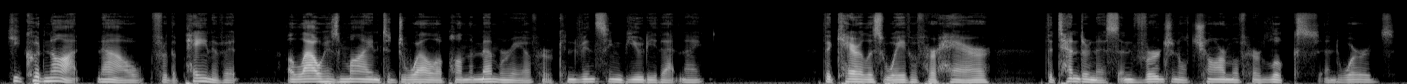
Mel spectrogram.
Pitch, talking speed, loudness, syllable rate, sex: 110 Hz, 160 wpm, -22 LUFS, 4.6 syllables/s, male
